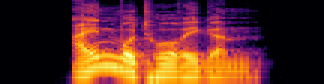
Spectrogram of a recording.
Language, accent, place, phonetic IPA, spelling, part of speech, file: German, Germany, Berlin, [ˈaɪ̯nmoˌtoːʁɪɡəm], einmotorigem, adjective, De-einmotorigem.ogg
- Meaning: strong dative masculine/neuter singular of einmotorig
